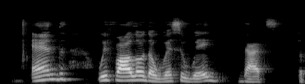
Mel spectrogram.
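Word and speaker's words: WYSIWYG: be HTML okay and and we follow the whis wig that's the pronunciation of this particular um group of uh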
